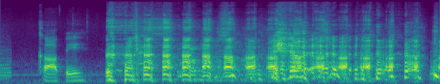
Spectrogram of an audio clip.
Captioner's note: group laughing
